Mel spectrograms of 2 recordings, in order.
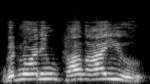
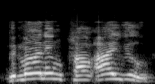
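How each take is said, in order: First: "Good morning, how are you?" said very slowly, every word drawn out; slow model read. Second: Said in the usual way. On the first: Shown as a demonstration. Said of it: "natural tone रखो और तीन बार repeat करना है". ("Good morning, how are you?" बहुत धीरे-धीरे, हर शब्द खींचकर) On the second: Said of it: "natural tone रखो".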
